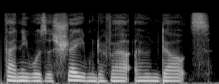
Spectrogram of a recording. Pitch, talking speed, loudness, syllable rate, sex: 165 Hz, 190 wpm, -18 LUFS, 5.0 syllables/s, female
